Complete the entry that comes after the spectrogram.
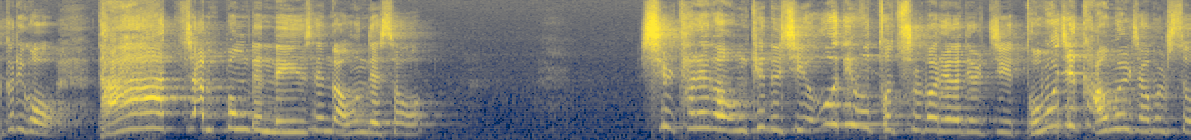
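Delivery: loud, high, impassioned sermon; building, shouted pulpit delivery; full-force preaching. Real, not acted. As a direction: cry it out to the whole congregation, driving every phrase.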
